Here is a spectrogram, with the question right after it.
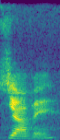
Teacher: The double L is pronounced with the Y sound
